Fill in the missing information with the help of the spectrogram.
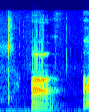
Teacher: मध्य स्वर बस एक ही है उसका आ जब भी उच्चारण करते हैं तो जीभ का मध्य भाग से उच्चारण करते हैं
